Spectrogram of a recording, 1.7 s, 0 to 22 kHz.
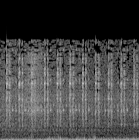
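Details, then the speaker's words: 1977 Toyota Corolla GT after ignition cut-out fix; exhaust bolts still leak slightly but quieter; even idle with light quick regular exhaust puffing, no knocks or misses; normal idle. "currently it's running perfect nothing wrong with the sound system it idles perfectly I'll start it up"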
